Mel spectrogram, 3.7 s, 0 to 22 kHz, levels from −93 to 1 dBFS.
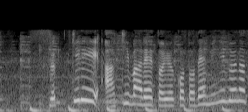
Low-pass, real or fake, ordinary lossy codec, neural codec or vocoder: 7.2 kHz; real; MP3, 48 kbps; none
